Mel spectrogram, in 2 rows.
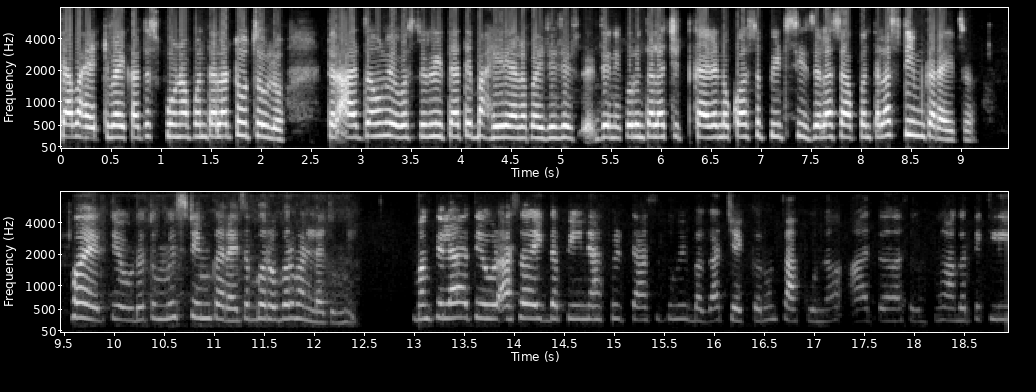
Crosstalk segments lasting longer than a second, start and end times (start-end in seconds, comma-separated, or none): none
